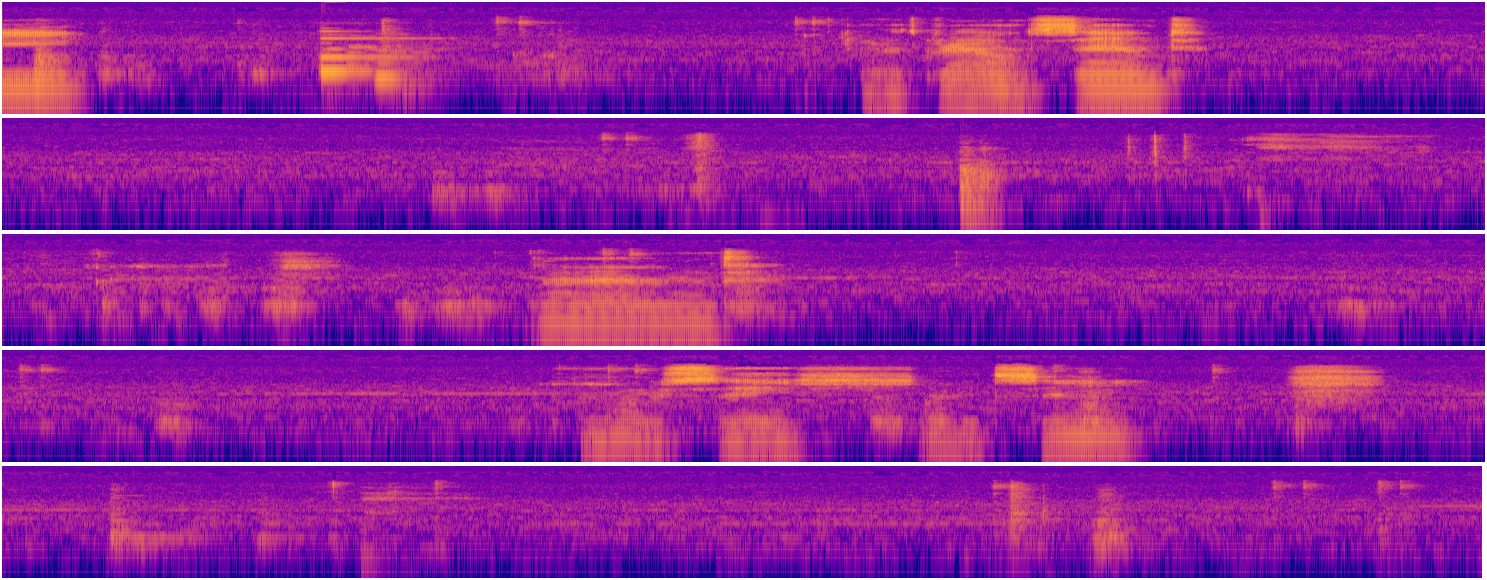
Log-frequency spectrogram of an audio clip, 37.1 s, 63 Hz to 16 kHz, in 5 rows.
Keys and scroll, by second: 30.6 ctrl+z.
